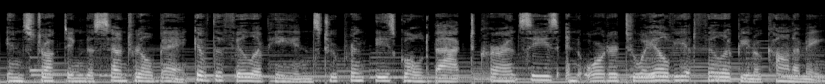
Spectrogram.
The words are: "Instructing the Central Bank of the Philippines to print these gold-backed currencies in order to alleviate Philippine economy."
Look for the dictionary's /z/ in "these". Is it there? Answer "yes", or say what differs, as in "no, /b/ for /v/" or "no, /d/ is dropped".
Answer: yes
